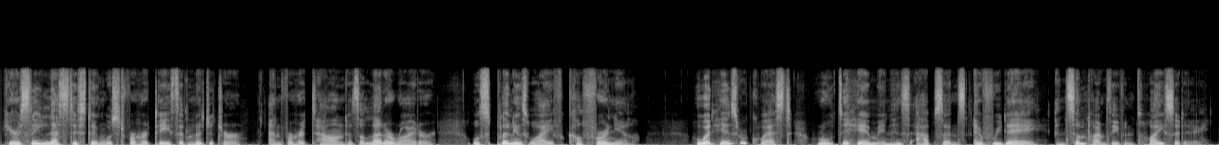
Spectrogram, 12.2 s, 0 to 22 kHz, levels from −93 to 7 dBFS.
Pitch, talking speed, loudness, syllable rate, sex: 165 Hz, 185 wpm, -20 LUFS, 6.3 syllables/s, female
